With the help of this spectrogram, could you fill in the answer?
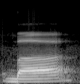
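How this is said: The letter is named the Arabic way.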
